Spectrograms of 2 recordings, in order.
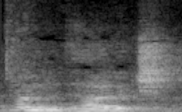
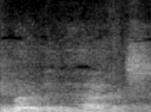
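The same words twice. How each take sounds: First: Low, quiet father's flat refusal; a father turning down the suitor, low and firm; stern refusal. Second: Low, quiet refusal said once more; a father shutting the door on him; stern refusal. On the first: Father refuses the drug-addict suitor, low and stern. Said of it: "قال لي". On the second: Father refuses the suitor a second time, low and quiet. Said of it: "حنا ما سكتيت عليك". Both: Retold or imitated.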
